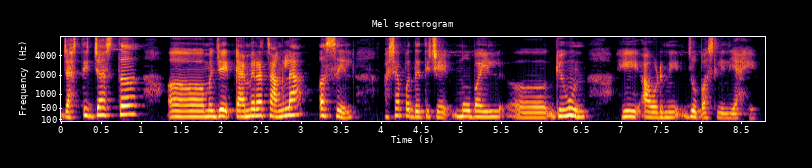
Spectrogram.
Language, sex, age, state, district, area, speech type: Marathi, female, 60+, Maharashtra, Osmanabad, rural, spontaneous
